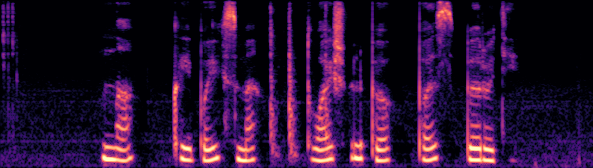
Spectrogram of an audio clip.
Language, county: Lithuanian, Kaunas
